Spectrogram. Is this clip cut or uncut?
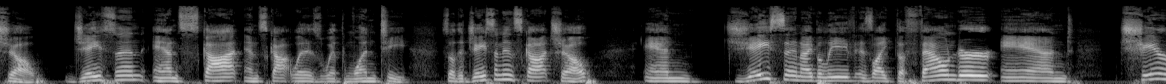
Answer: uncut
